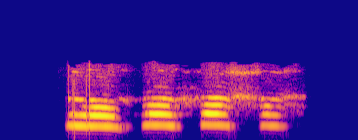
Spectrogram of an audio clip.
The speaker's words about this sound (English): Excuse me, I always yawn when I do energy.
